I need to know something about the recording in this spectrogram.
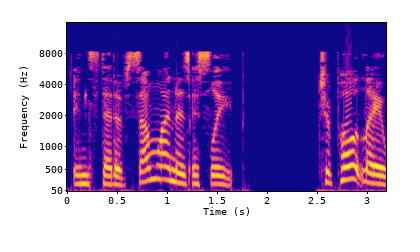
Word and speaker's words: chipotle: Chipotle when pronounced chipotle. The T comes before the L.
